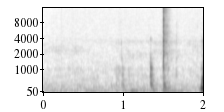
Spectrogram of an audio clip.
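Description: Bonsai cutters snipping off a crown of thorns branch: a couple of faint clicks, then one sharp snap about one and a half seconds in as the branch is cut through.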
